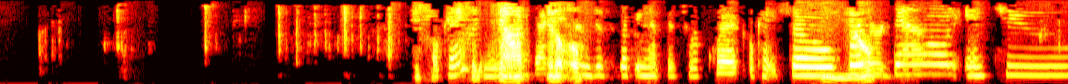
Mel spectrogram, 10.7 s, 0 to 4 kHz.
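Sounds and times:
typing and clicking on a computer keyboard: 2.8 - 4.0
speech: 4.3 - 10.6.

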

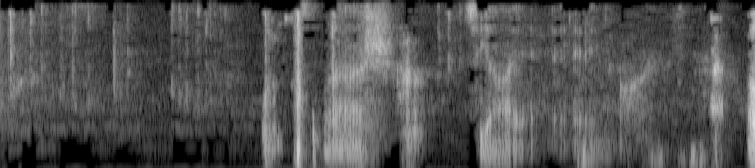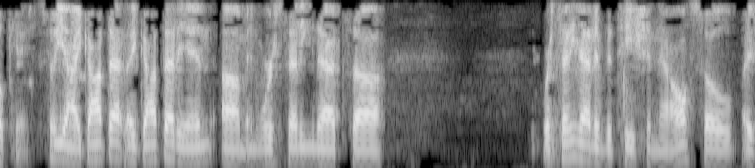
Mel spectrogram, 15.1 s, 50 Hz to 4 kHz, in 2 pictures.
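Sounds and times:
typing on a computer keyboard: 0.0 - 2.4
speech: 7.5 - 11.4, 13.0 - 15.0.

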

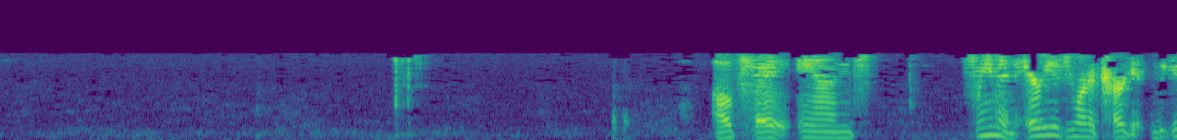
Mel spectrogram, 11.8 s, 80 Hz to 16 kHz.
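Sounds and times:
steady low hum: 0.0 - 11.7
computer keyboard clicks during copy and paste: 3.9 - 4.3
speech: 7.1 - 8.7, 9.8 - 11.7.

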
